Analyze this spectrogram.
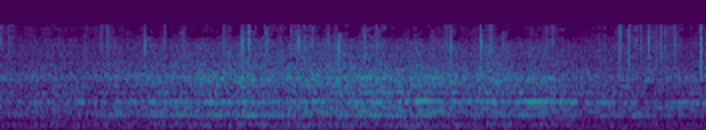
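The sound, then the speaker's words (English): An eastbound train rumbles steadily along the tracks with a dense, continuous roar and a faint sustained tonal hum riding on top. It holds at an even loudness throughout, with no voices. “Meanwhile, the eastbound train thundered on.”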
